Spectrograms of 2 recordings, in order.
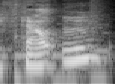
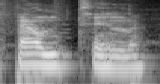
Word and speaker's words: fountain: For example, you might hear someone say fountain instead of fountain with that really harsh sound.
